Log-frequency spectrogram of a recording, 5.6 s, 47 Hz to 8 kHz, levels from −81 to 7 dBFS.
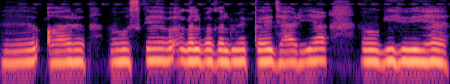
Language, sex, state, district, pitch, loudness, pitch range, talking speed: Hindi, female, Bihar, Vaishali, 190 Hz, -15 LUFS, 180-190 Hz, 105 wpm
